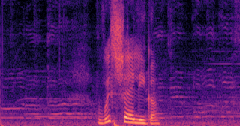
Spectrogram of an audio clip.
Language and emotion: Russian, positive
